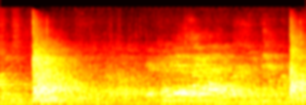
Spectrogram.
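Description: A pitched baseball smacking into a leather catcher's mitt about half a second in, the sharp pop echoing through a large indoor hall. Near the end comes a second sharp smack of a ball into a glove.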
